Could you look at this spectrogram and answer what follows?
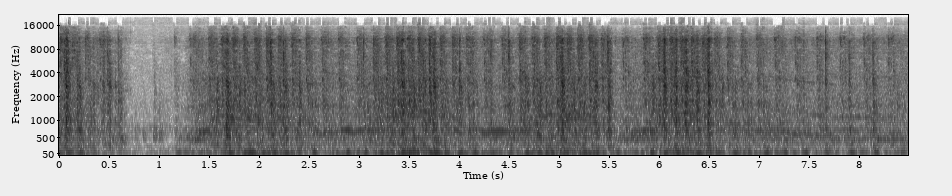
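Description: A sewing machine runs steadily, stitching a fabric face mask, with a loud continuous motor hum and a brief pause near the start before the stitching resumes.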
